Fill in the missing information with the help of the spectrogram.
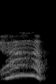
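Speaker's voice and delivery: short high guttural shout; guttural cry. Shown as a demonstration. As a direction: let out a guttural ah. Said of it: "in guttural sounds".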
